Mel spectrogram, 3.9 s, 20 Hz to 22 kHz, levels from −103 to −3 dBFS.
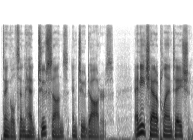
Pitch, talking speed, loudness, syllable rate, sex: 100 Hz, 200 wpm, -18 LUFS, 5.5 syllables/s, male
